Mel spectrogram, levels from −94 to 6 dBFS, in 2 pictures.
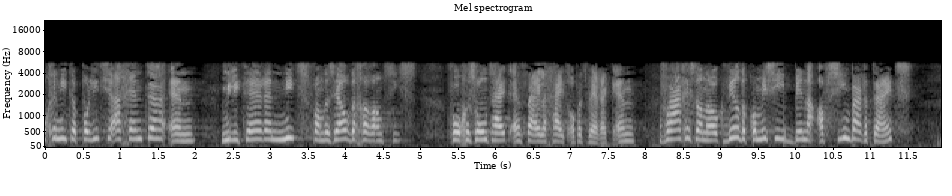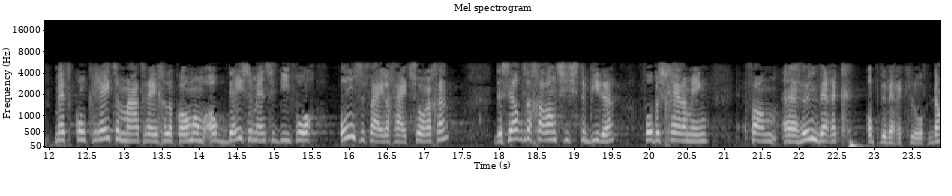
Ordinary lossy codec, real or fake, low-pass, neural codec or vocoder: none; real; 5.4 kHz; none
